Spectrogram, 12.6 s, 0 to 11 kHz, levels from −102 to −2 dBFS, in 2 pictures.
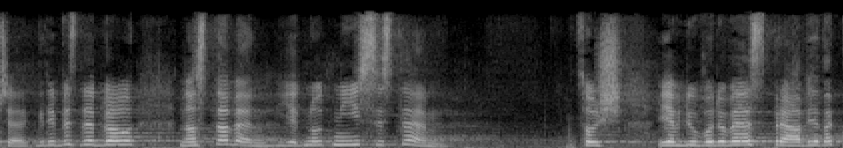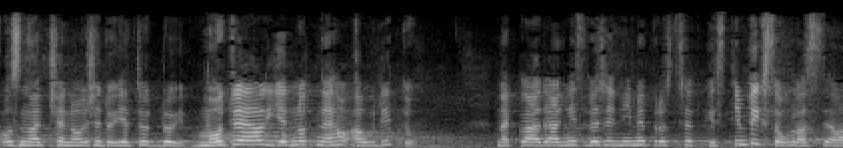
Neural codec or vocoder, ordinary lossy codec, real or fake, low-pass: vocoder, 48 kHz, 128 mel bands, Vocos; AAC, 48 kbps; fake; 9.9 kHz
